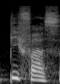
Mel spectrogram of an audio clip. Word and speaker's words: PFAS: Allez, on referme cette page et on va évoquer donc ces PFAS, on dit PFAS, même si ça s'écrit PFAS.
